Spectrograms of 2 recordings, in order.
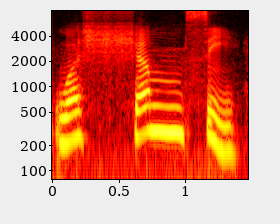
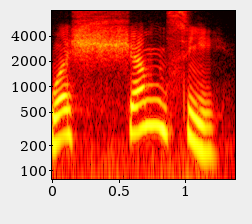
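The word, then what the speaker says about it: والشمس: Jadi alif lam shamshiyah di sini dibaca dengan menggabungkannya langsung ke sheen, wash-shamsu. Huruf sheen adalah salah satu huruf yang berasal dari tengah lidah, dan pengucapannya tidak ada hubungannya dengan bibir, kecuali jika berupa dammah. Jadi berhati-hatilah saat mengucapkan huruf sheen, jangan sampai menjadi "wash-shamsu" [dengan bibir membulat]. Jadi bibir kita sebaiknya tetap netral, wash-shamsu.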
